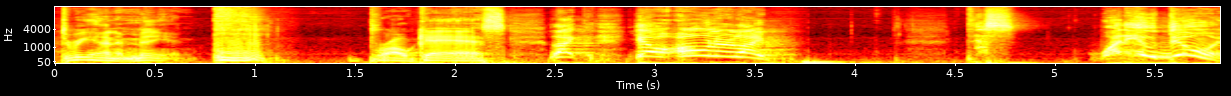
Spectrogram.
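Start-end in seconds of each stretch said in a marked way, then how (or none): 0.0-2.3 contemptuous, unimpressed, dismissive scoff. Acting out the owner's private thought about the player: imitating the owner's dismissive thought. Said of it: "in his head, he like".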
